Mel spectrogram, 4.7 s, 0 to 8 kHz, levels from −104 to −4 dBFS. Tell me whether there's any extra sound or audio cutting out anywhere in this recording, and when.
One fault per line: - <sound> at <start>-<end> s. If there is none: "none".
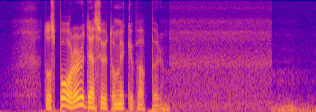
none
